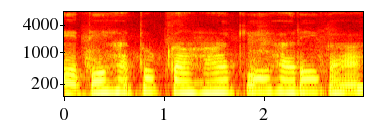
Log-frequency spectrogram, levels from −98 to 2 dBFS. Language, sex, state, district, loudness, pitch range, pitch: Chhattisgarhi, male, Chhattisgarh, Sarguja, -17 LUFS, 120-130 Hz, 125 Hz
